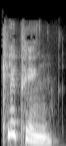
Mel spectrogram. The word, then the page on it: clipping: British English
